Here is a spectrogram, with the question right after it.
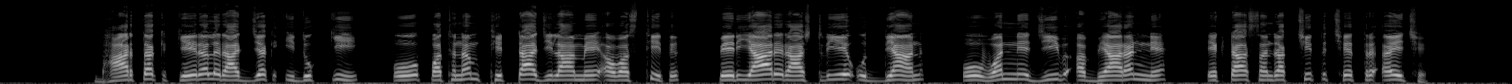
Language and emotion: Maithili, neutral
